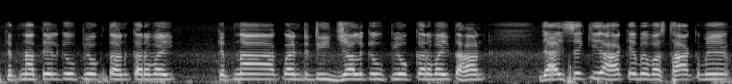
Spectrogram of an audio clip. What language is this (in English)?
Maithili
